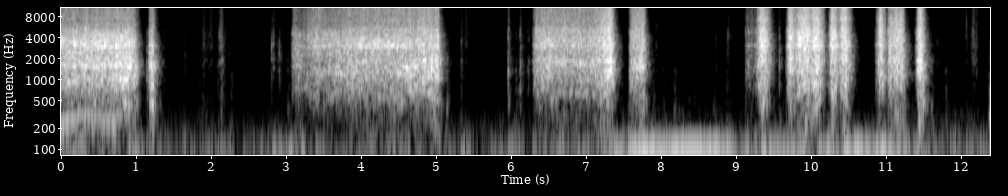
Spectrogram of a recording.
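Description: Spark plugs being threaded down by hand into a 3.5L engine on a 2008–2009 Ford Taurus, giving a close scraping, rubbing sound in several bursts separated by silent pauses, with shorter ratchet-like bursts near the end.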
